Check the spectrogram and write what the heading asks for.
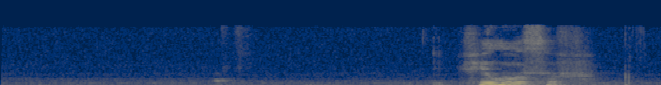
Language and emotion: Russian, neutral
